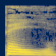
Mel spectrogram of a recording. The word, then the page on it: paye: francais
